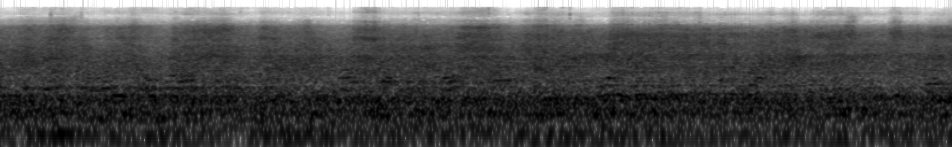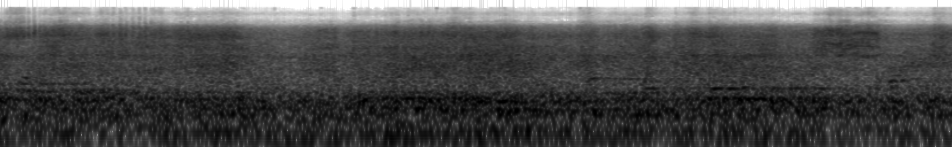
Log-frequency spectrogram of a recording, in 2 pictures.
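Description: Supercross dirt bikes racing on the track, their engines revving and echoing around an indoor stadium in a steady loud din.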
